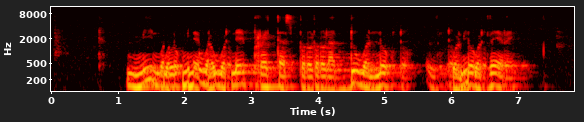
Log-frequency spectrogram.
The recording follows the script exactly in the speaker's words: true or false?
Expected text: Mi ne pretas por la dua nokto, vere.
false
